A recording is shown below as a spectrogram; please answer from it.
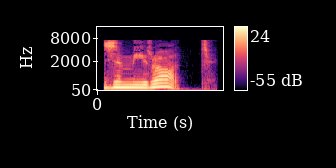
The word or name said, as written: zemiroth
